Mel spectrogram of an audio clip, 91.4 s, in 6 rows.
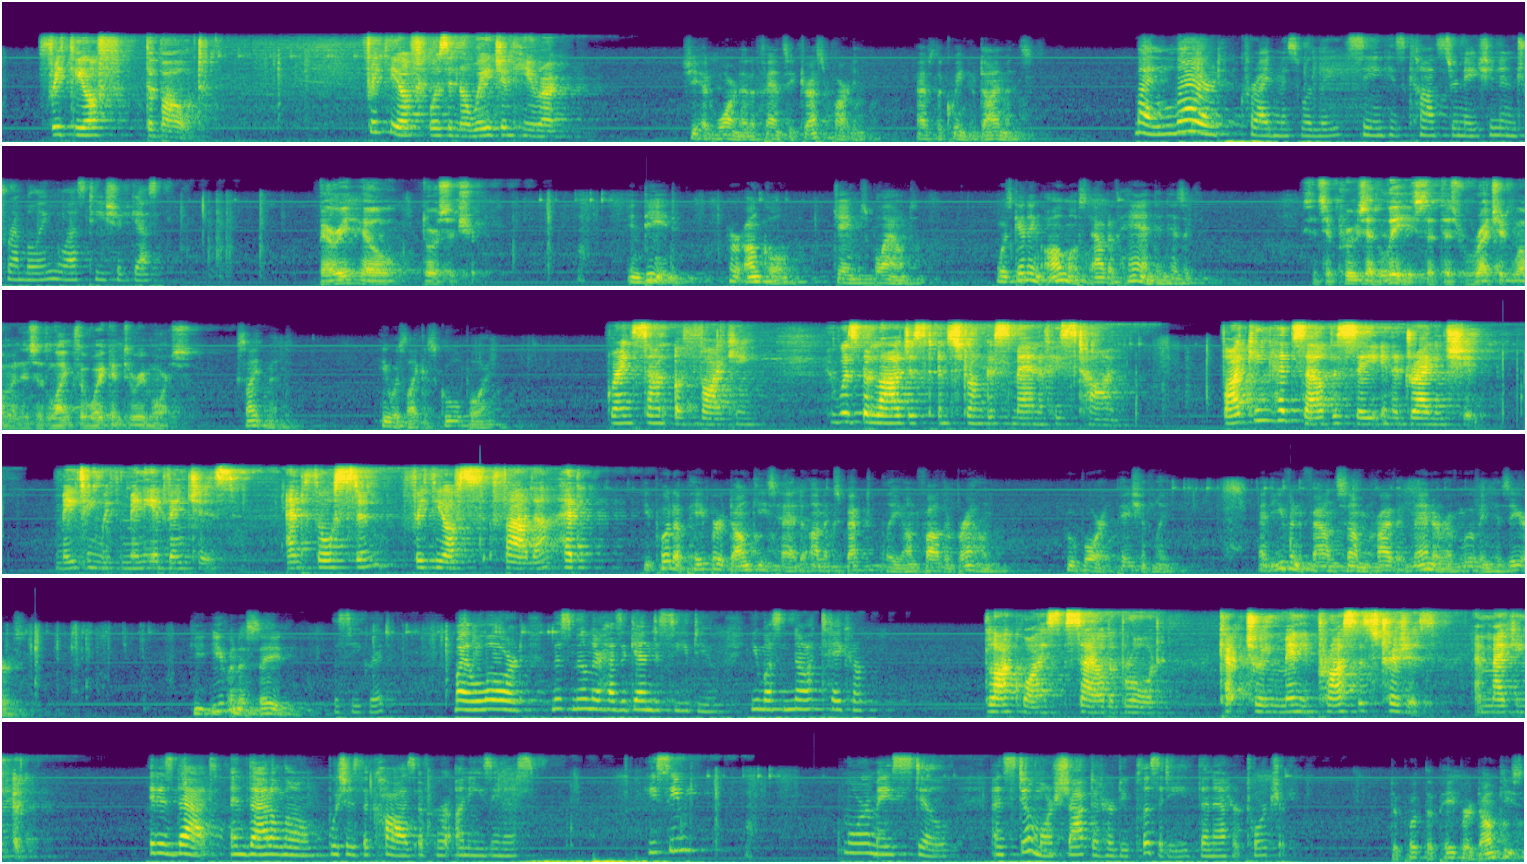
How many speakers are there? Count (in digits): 4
